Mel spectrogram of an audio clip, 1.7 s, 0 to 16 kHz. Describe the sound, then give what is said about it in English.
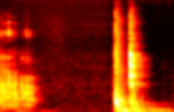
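A d20 die tumbles onto a tabletop: two quick, hollow thunks in rapid succession, then a short, low rattle as it settles, following a moment of silence. “Okay, roll a d20.”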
